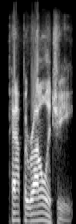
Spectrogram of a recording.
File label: "Papyrology", American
